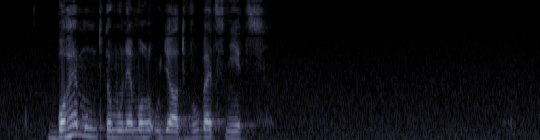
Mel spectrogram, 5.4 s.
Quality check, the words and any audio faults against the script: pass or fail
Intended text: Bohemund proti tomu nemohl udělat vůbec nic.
fail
